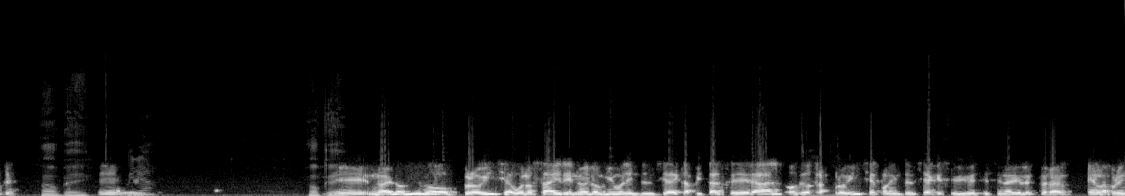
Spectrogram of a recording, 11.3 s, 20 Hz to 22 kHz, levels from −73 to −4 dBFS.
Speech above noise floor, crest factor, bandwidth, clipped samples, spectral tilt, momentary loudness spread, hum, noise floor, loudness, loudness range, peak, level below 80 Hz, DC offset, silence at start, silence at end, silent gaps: 37 dB; 14 dB; 7.4 kHz; under 0.1%; -7.5 dB/octave; 14 LU; none; -51 dBFS; -14 LUFS; 9 LU; 0 dBFS; -58 dBFS; under 0.1%; 0 s; 0 s; none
